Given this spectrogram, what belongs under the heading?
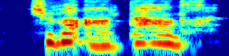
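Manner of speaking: playful whisper to her husband. Retold or imitated. Wife teasing her husband, whispered. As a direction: breathe the words out with no voice. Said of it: "je vais chuchoter".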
